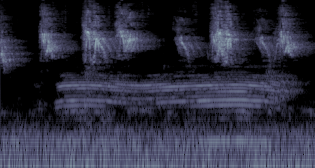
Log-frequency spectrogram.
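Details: Sparrow calling in the morning at its nest in India: sharp, high chirps repeated in quick bursts of two or three notes, over a steady droning tone and low background rumble.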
